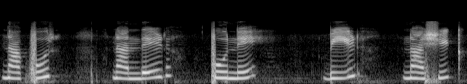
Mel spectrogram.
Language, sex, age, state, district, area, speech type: Marathi, female, 18-30, Maharashtra, Nagpur, urban, spontaneous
